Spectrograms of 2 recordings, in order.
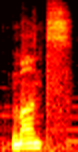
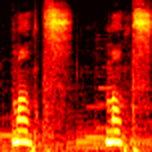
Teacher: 就是轻辅音 th, 然后再加上一个复数轻辅音的 s.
